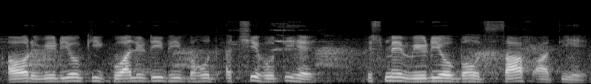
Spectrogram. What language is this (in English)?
Urdu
